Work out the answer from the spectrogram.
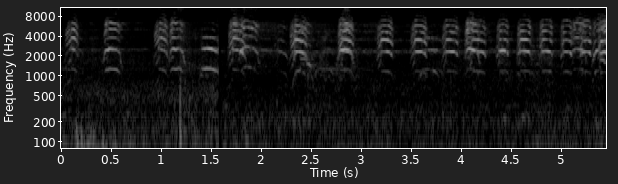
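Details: A crowd of seagulls, fed as a peace offering in their territory, keeps up dense overlapping yelping calls, many per second, shrill and arched, against faint low noise.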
